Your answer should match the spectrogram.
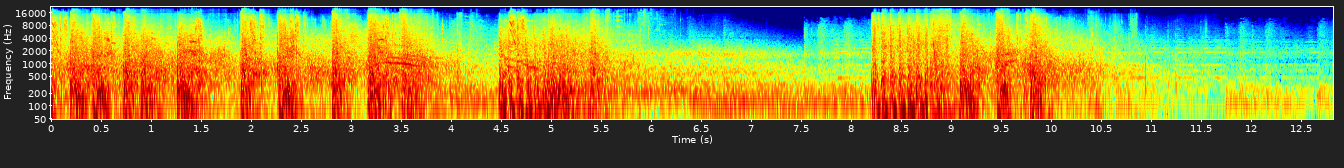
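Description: Rapid gunfire rattles through a bank shootout in the video game L.A. Noire, loud dense bursts of shots with short lulls between volleys and a final burst before it fades.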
